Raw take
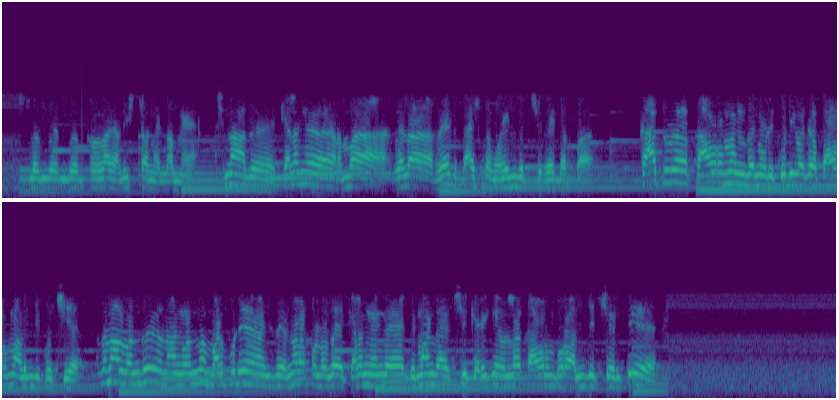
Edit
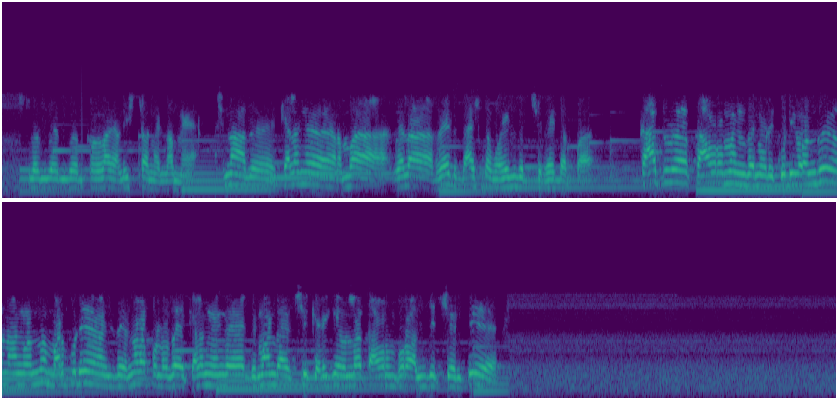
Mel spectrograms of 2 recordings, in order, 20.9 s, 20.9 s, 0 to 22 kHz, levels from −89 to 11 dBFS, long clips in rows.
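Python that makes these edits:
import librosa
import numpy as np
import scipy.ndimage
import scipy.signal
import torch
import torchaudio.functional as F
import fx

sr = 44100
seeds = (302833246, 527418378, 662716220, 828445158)

y = fx.edit(x, sr, fx.cut(start_s=10.0, length_s=1.99), tone=tone)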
